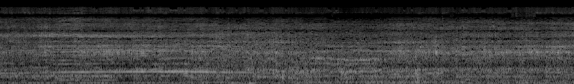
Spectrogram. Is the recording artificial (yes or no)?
yes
